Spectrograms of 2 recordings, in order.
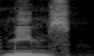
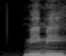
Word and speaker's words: meme: I've been collecting, and I guess I've been pronouncing it wrong now, but on the internet, you've got these M-E-M-E things, which apparently are called memes. Meme-y? I wanted to say meme-y, you know, and then we'd have to start warming up to saying.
